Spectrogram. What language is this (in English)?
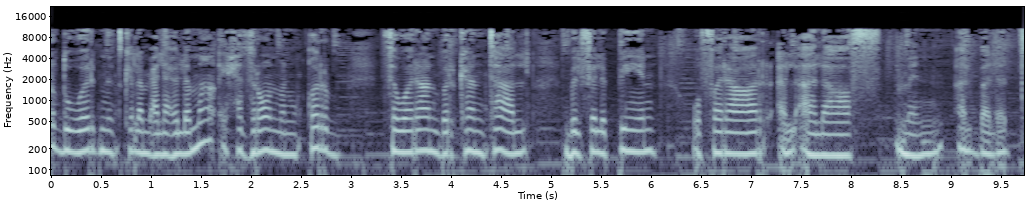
Arabic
